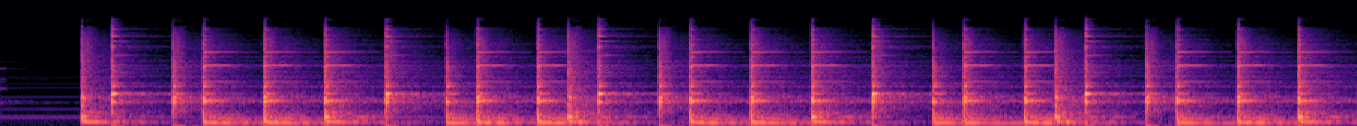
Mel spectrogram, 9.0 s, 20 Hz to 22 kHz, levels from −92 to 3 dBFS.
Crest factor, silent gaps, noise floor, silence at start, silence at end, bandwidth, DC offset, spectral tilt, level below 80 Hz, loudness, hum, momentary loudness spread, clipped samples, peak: 22 dB; none; -64 dBFS; 0.55 s; 0 s; 13.5 kHz; under 0.1%; -4.5 dB/octave; -48 dBFS; -25 LUFS; none; 6 LU; under 0.1%; -4 dBFS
